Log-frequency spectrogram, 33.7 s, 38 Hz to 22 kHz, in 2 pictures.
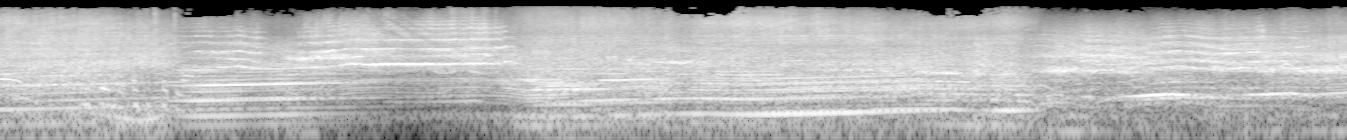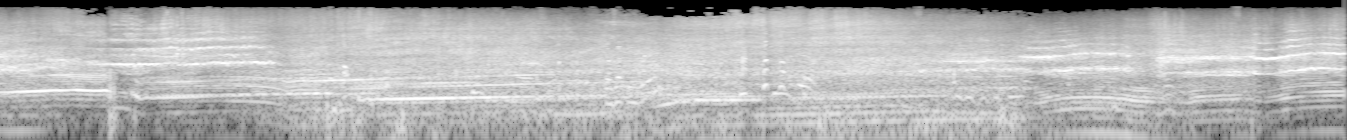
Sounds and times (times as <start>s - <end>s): Race car, auto racing: 0.0s - 33.6s
Skidding: 0.0s - 33.6s
Tire squeal: 0.9s - 9.3s, 11.5s - 21.5s, 26.1s - 33.6s.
